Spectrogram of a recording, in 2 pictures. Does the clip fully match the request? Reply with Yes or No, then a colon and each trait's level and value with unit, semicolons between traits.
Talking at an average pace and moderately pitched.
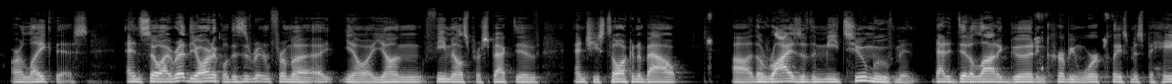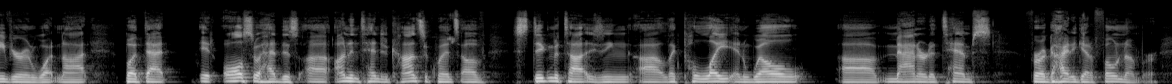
No: average, 185 wpm; low, 120 Hz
